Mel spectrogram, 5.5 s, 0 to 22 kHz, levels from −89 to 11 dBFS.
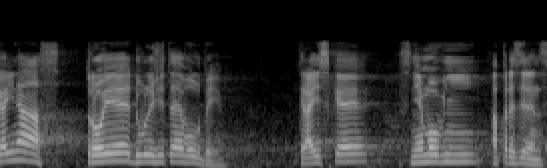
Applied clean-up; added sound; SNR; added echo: none; none; none; none.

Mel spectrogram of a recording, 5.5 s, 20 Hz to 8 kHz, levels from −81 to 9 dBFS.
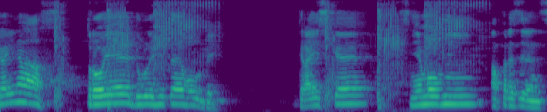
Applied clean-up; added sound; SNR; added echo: classical method WPE with log-MMSE.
